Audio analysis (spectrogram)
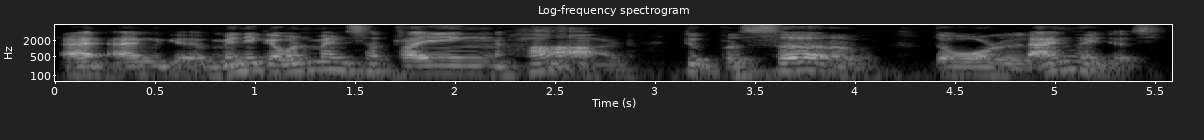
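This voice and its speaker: A man's voice: mid-range voice, expressive, slow pace, recorded from a distance, dull audio, a little hiss or hum. A man from Kerala with a South Indian accent and Malayalam as his first language, explaining things earnestly as a guest on a radio interview, with frequent "uh" and "okay" fillers. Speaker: audiologist guest. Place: radio studio.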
